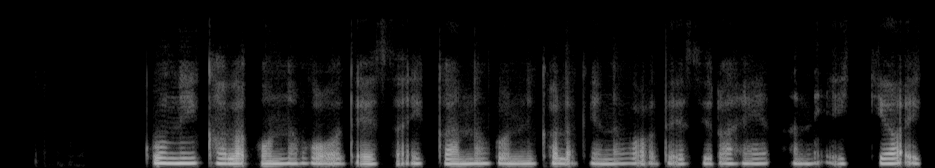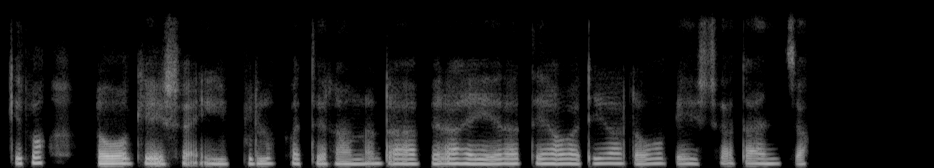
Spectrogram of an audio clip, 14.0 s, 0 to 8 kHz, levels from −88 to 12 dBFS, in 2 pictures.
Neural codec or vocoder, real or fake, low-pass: codec, 24 kHz, 1.2 kbps, DualCodec; fake; 7.2 kHz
